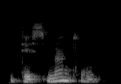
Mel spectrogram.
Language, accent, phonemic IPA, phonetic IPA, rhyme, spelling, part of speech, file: English, Southern England, /dɪsˈmæntəl/, [dɪsˈmæntʰəɫ], -æntəl, dismantle, verb, LL-Q1860 (eng)-dismantle.wav
- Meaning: 1. To take apart; to disassemble; to take to pieces 2. To disprove a discourse, claim or argument 3. To divest, strip of dress or covering 4. To remove fittings or furnishings from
